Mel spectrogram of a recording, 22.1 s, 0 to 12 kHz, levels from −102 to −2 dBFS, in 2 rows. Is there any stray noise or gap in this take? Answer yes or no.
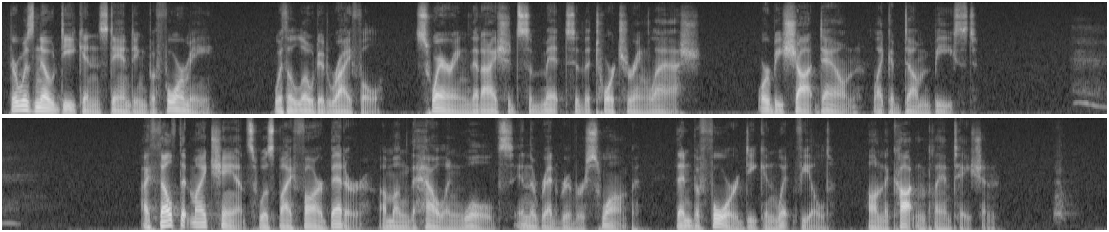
yes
